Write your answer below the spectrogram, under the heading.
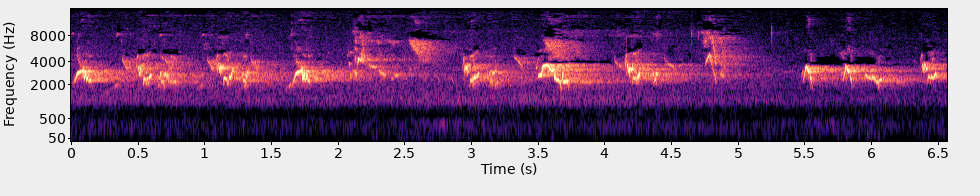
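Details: American robin in 8D sound, delivering rapid, continuous whistled phrases over a faint background hiss, with other thin high notes mixed in.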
